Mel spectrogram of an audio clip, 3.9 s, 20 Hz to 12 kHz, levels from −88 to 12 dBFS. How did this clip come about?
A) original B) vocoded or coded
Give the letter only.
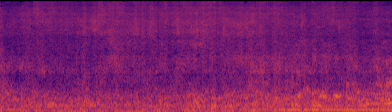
B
